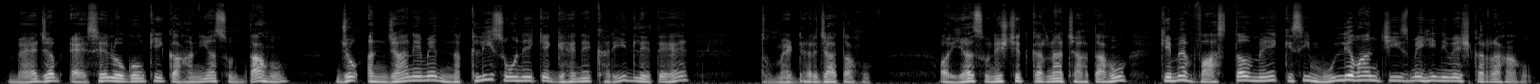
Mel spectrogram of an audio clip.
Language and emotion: Hindi, fearful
